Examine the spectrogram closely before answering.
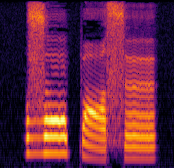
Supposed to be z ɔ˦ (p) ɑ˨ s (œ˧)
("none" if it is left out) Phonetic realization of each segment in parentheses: p, œ˧

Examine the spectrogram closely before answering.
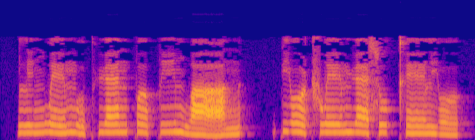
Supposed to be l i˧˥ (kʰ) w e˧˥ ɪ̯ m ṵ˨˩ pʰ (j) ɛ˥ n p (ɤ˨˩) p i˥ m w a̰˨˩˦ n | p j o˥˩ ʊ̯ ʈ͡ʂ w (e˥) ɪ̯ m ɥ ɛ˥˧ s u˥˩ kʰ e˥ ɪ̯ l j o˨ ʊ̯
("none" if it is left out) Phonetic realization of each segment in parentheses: ŋ, ɥ, ɤ˥˩, e˥

